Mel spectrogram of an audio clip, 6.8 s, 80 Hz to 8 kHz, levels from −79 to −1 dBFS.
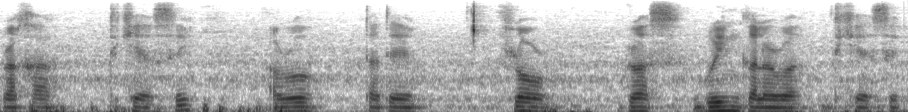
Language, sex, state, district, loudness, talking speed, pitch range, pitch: Nagamese, male, Nagaland, Dimapur, -21 LUFS, 90 wpm, 100-110 Hz, 105 Hz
